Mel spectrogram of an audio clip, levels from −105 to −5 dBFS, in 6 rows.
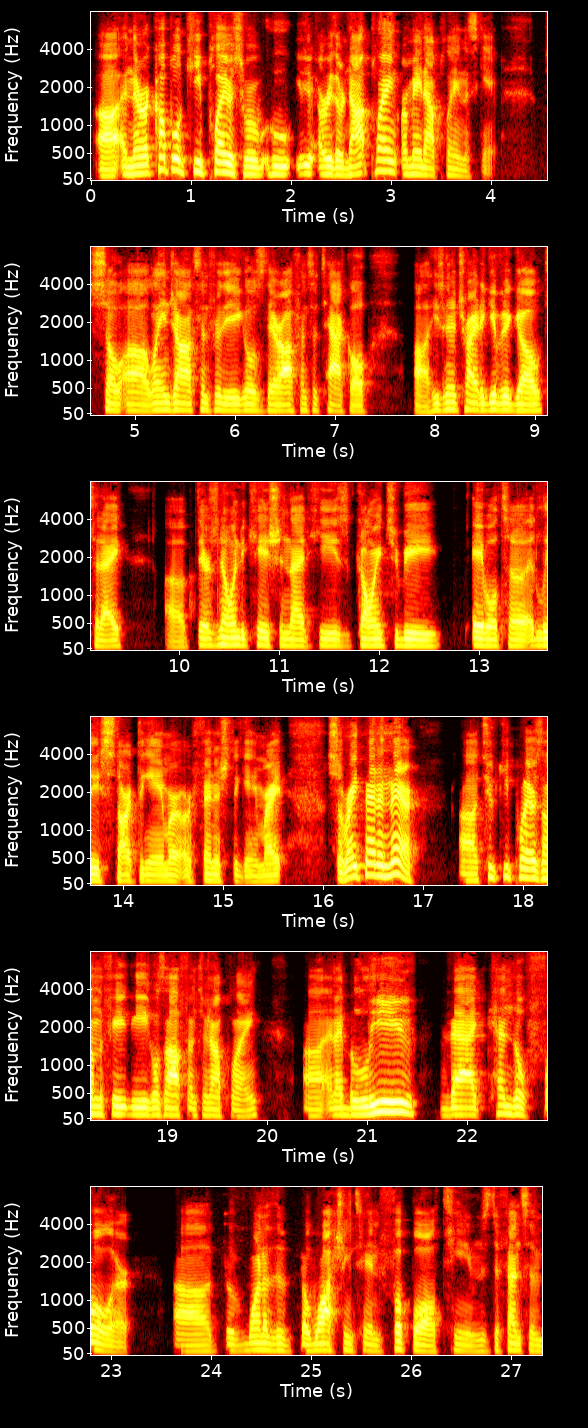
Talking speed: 220 wpm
